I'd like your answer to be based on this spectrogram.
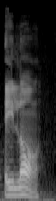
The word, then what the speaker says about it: élan: You can use it in English. – Élan. – Élan. Élan. Yeah. Yeah. We don't pronounce it right.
